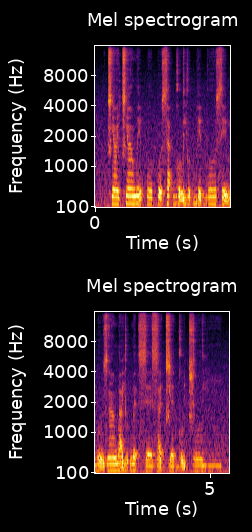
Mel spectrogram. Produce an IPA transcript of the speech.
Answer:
t͡ɕ ã˨ t͡ɕ ã˦ w ḛ˦˨ p o˨ p o̰˦˨ sʰ ä˦ ʔ ɡ o̰˦˨ ʊ̯ j ʊ˦ ʔ b ḛ˦˨ b o˦ ʊ̯ s ḛ˦˨ m o̰˦˨ ʊ̯ z ã˦ w ä̰˦˨ j ʊ˦ ʔ w ɛ˦ ʔ sʰ ɛ˨ z ä̰˦˨ t͡ɕ ɛ˨ ɡ o̰˦˨ ʊ̯ t͡ɕ o˦ ʊ̯ j i˦

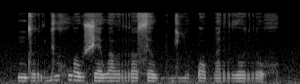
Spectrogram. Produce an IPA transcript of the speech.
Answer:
n d o r ɡʲ u x w ɔ w ʃ ɛ w ə lˠ r ɔ s ə w b o ɡʲ ə ʎ o ɓ ɔ b a r ð o r o x

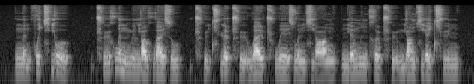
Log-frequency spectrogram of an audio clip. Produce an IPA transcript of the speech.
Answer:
n̪ ə̰˨˩ n f ɤ˥ t͡ɕʰ j o˥˩ ʊ̯ | ʈ͡ʂʰ ɻ̩˧˥ x w ə˥˧ n m y˥˧ l j ɑ˥˧ ʊ̯ x w a˥˩ ɪ̯ s u˥ | ʈ͡ʂʰ ɻ̩˨˩ t͡ɕʰ ɥ ɛ˥˩ ʈ͡ʂʰ ɻ̩˨˩ w a˥ ɪ̯ ʈ͡ʂʰ w e˥˩ ɪ̯ s w ə˥ n ɕ j ɑ˧˥ ŋ | n̪ j ɛ˧˥ m i˥˩ ŋ x ɤ˧˥ ʈ͡ʂʰ ɻ̩˨˩ m j ɑ˥˧ ŋ ɕ j ɛ˥˩ t͡ɕʰ y˥ n

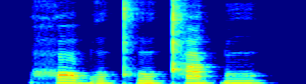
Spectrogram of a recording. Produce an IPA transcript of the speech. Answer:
h ɔ˦˨ b o˨ kʰ o˨ kʰ a˦ k͡p u˦

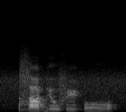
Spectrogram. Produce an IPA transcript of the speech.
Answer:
z a bʲ u f y ʔ o̤

